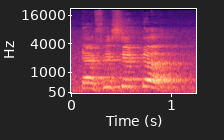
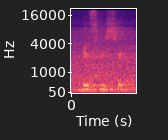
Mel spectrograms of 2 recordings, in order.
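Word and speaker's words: deficit: डेफिसिट, डिफिसिट, इसे बोला जाता है डेफिसिट। क्या बोला जाता है? प्रोनाउंसिएशन भी सही सीख लो आप।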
